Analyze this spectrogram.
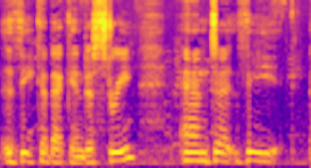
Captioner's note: speaking French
